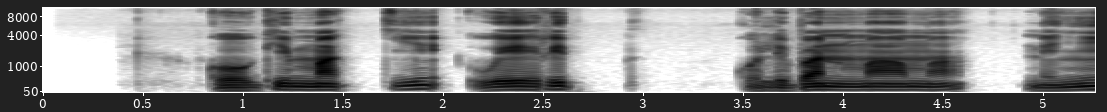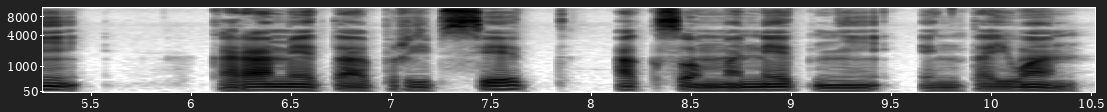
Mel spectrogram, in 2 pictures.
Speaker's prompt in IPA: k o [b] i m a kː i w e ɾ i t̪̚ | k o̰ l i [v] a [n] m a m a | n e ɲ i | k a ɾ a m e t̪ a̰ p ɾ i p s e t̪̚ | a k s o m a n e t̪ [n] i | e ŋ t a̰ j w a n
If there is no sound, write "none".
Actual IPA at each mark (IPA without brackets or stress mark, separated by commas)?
ɡ, b, n, ɲ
